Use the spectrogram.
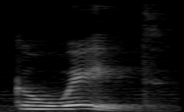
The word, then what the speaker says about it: Kuwait: Kenya Kenya next is Kuwait Kuwait two labels cup and weight so stress is on the seconds label Kuwait Kuwait Kuwait go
